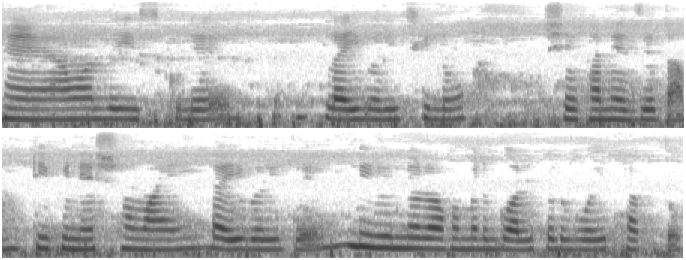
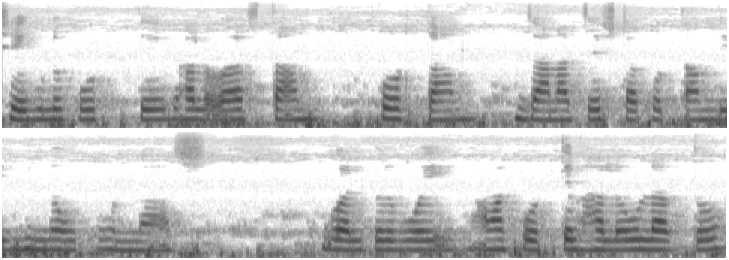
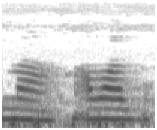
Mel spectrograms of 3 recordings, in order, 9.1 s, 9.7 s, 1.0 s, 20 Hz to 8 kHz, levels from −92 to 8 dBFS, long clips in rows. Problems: none marked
